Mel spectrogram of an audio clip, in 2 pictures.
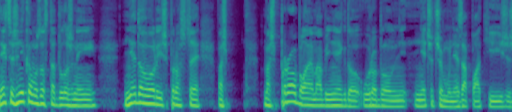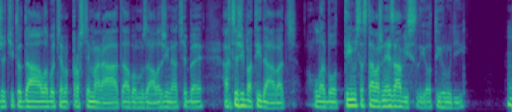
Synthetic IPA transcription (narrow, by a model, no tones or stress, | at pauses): ɲɛxt͡sɛʒɲikɔmuzɔst̪aɟ̚d̪l̩ʒniːɲɛd̪ɔʋɔliːʃpɾɔscɛmaːʃ | maːʃpɾɔblɛːmabiɲɪɛɡd̪ɔuɾɔbilɲɪɛt͡ʃɔt͡ʃɔmuɲɛzaplaciːʒʒɛcit̪ɔd̪aːlɛbɔcapɾɔscɛmaːɾaːt̪alɛbɔmuzaːlɛʒiːnacʰɛbɛaxt͡sɛʒibat̪id̪aːʋac | lɛbɔt̪iːmsast̪aːʋaʒɲɛzaːʋislḭːɔt̪ːiːɣluɟiː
